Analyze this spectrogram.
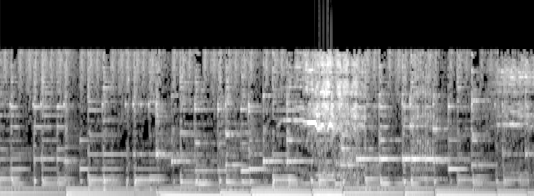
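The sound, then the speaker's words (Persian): A horse whinnies over a melodic music track with a steady, stepping bass line and sustained harmonic tones. The piece plays continuously at an even loudness. “اسب سفید تو آسمون می‌دوید، از روی ابرای سیاه می‌پرید.”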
